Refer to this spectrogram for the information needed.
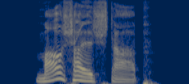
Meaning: baton
- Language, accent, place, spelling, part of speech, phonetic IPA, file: German, Germany, Berlin, Marschallstab, noun, [ˈmaʁʃalˌʃtaːp], De-Marschallstab.ogg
